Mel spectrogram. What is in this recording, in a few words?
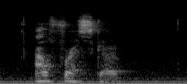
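"alfresco" British English; pronunciations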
